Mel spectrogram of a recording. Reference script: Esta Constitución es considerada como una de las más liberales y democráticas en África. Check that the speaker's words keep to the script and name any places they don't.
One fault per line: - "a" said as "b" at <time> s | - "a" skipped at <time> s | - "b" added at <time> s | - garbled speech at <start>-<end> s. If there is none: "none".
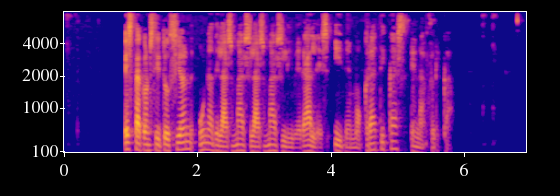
- "es considerada como una de" said as "una de las más" at 2.0 s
